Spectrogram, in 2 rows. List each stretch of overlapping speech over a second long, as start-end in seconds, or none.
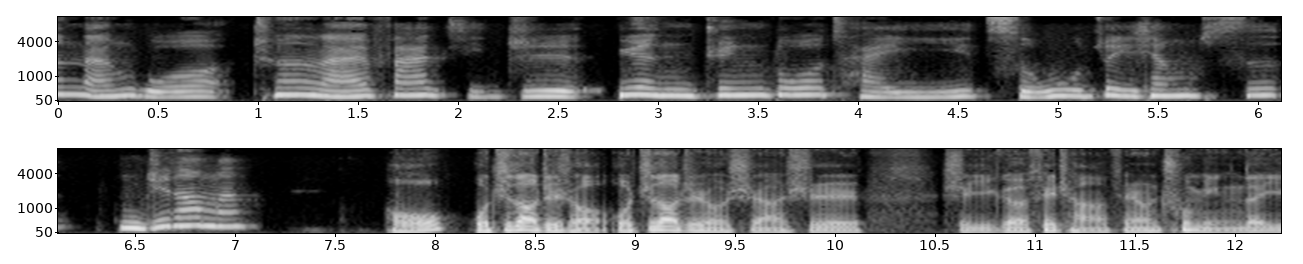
none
